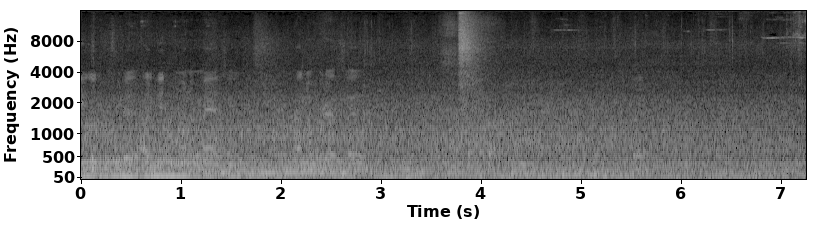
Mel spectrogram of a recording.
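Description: A man speaks loudly close by, outdoors.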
